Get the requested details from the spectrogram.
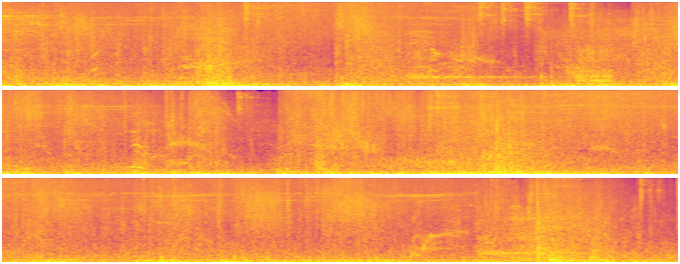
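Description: Magic blasts burst with sharp booms.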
